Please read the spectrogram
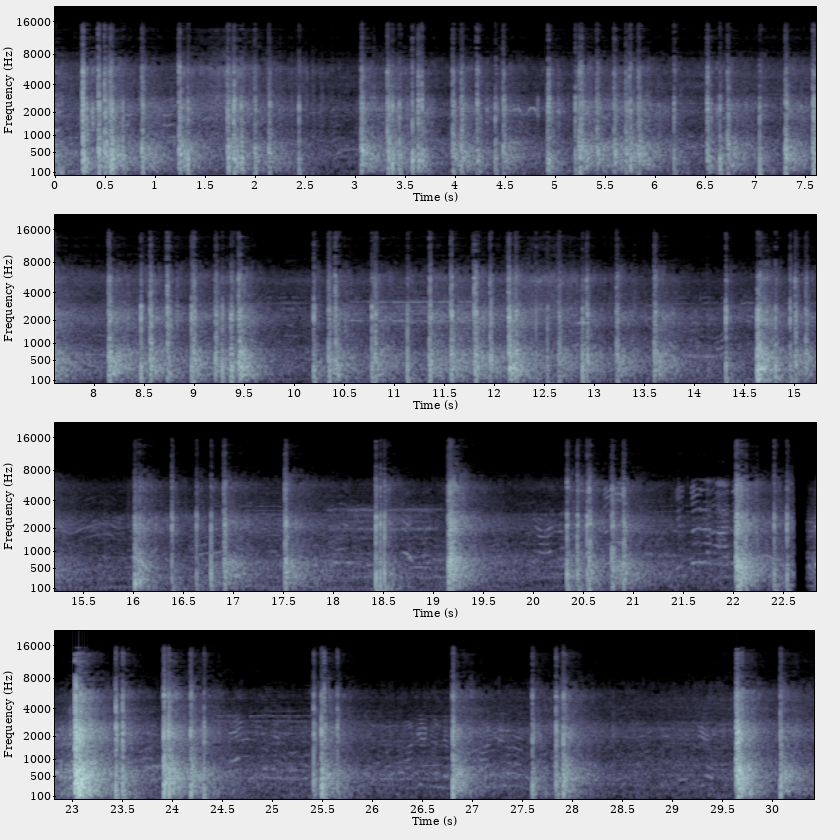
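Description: Fireworks and firecrackers going off in quick succession: a dense, unbroken run of sharp bangs and crackling, with the loudest bangs coming near the end.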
